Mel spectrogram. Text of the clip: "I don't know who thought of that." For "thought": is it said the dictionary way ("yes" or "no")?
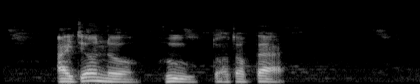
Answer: no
